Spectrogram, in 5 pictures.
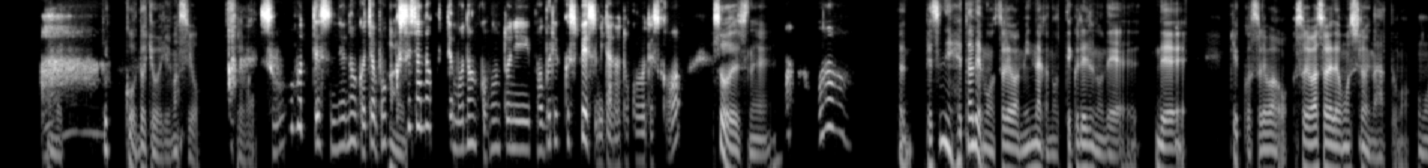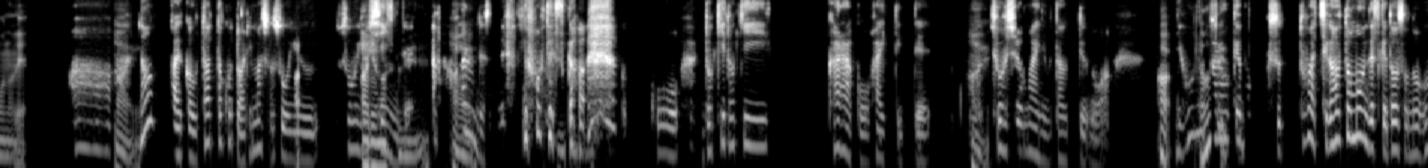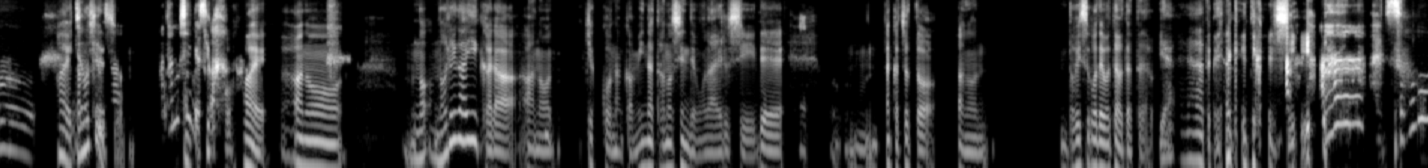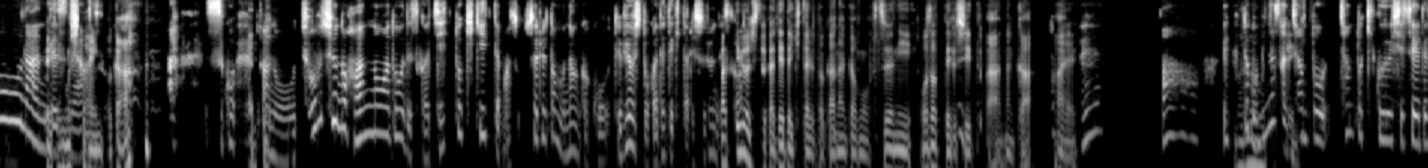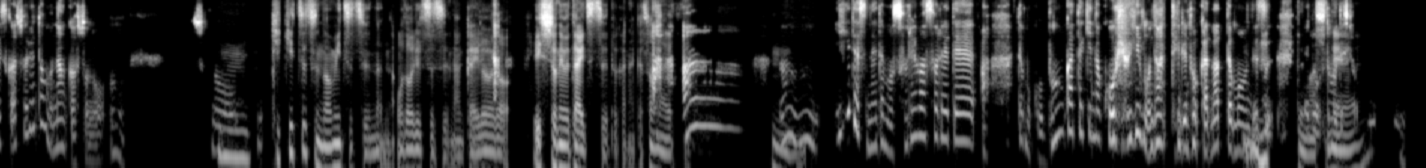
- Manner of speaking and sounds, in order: laughing while speaking: "どうですか"; other background noise; tapping; laughing while speaking: "楽しいんですか？"; laughing while speaking: "なんか言ってくれるし"; laugh; laughing while speaking: "交流にもなっているのかなって思うんです"
- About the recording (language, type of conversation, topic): Japanese, podcast, カラオケで歌う楽しさはどこにあるのでしょうか？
